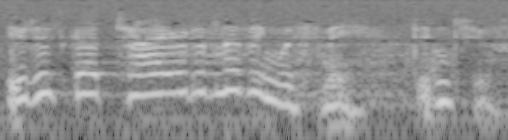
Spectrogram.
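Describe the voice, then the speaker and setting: An actress playing an anguished, sleepless middle-aged wife with a wry bitter edge, in a dramatic, halting old-time radio style. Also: female voice, high-pitched, animated, gravelly. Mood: wounded, sardonic. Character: anguished, insomniac wife and mother, wryly bitter. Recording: muffled, noisy old radio recording.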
